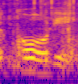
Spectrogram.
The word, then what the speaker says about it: 고려: 이 고려는 본래 려라고 안 했어요. 리라고 하는데 고리, 가오리, 고리, 구리. 리라고 읽어야 되는데 일본 조선시대 때 그걸 려로 바꾸는 바람에 지금 이제 역사에 많은 이제 혼선이 생긴 거죠.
